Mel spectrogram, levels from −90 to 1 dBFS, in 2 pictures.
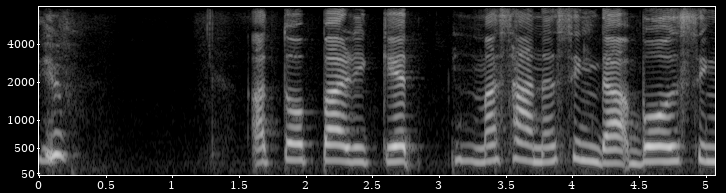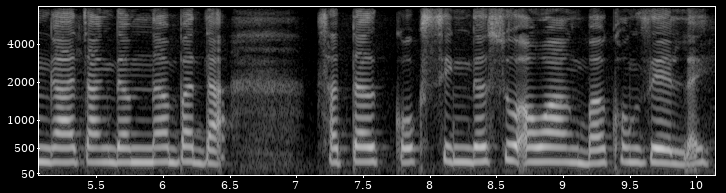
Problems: none marked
